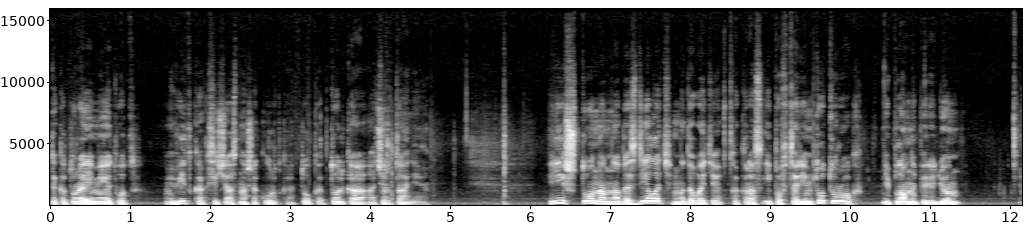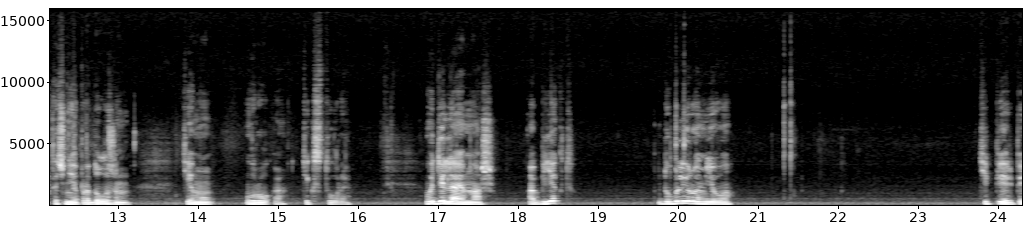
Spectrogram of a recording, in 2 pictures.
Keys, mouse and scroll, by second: 8.4 click, 20.0 right click, 21.4 click.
